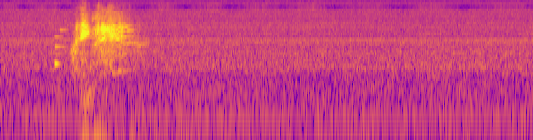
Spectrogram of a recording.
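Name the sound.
cats meowing in the video game Genshin Impact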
